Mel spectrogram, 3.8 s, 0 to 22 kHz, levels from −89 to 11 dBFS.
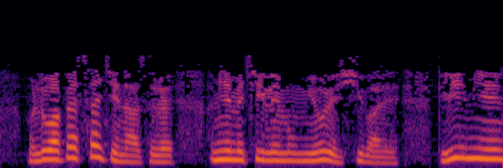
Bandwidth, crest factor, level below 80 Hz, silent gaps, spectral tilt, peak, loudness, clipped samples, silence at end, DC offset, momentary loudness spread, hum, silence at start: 5.8 kHz; 18 dB; -70 dBFS; none; -5.5 dB/octave; -8 dBFS; -27 LUFS; under 0.1%; 0 s; under 0.1%; 11 LU; none; 0.2 s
